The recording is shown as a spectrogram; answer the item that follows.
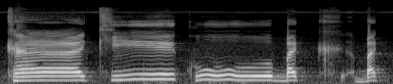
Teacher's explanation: Jadi ka itu di langit-langit ya. Tapi dia langit-langit dalam. Jadi kalau kita ini biasanya kalau di gambar makhrajul huruf itu diberikan titik di langit-langit itu tempat keluarnya. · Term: huruf kaf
